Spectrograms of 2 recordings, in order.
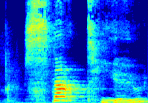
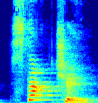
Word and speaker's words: statue: Stat you. Does that sound right? No, in this one, because we've got that U sound at the end, that T makes like a ch sound. So st, ach, you.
